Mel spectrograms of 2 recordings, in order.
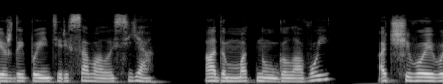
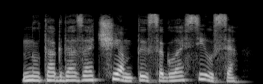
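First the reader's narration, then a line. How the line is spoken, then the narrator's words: Hissing whisper. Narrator (Russian): свистящим шепотом уточнила я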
